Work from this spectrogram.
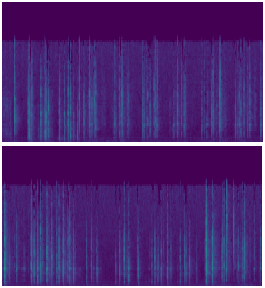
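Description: Long acrylic nails rapidly tap a flat yellow cardboard chocolate bar box, with the bar still inside, as it lies on a wooden table. Dense, dry, bright clicks patter unevenly in quick bursts, each dying away almost instantly, over a soft low background hum.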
